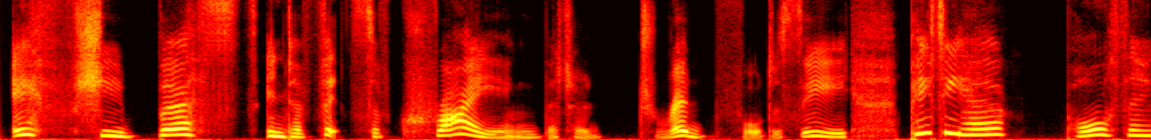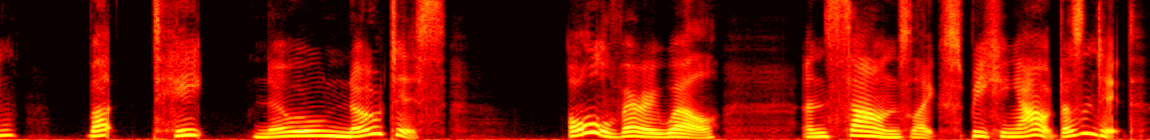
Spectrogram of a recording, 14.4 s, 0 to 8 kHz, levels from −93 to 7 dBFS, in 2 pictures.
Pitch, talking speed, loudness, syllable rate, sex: 255 Hz, 125 wpm, -18 LUFS, 3.6 syllables/s, female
